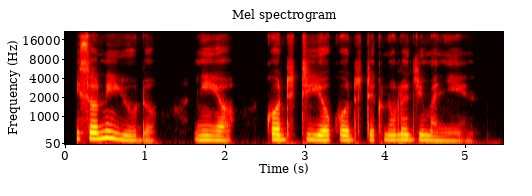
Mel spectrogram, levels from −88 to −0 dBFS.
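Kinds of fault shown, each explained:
No technical faults can be heard in this recording.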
